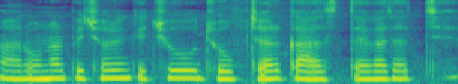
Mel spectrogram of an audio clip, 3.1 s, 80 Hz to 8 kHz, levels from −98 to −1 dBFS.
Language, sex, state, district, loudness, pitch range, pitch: Bengali, female, Tripura, South Tripura, -14 LUFS, 220-235 Hz, 225 Hz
